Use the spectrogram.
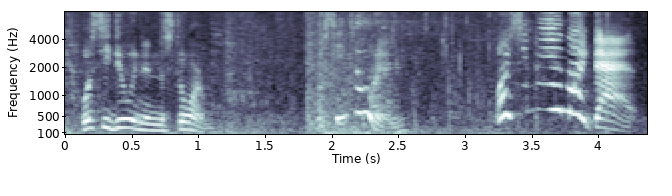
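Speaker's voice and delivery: imagined viewers asking. Retold or imitated. Imagined viewers puzzling over him, squeaky mock voice. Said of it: "You guys are probably like".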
